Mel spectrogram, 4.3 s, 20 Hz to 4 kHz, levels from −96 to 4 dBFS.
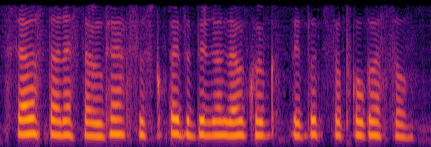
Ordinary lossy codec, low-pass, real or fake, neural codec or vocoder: AAC, 32 kbps; 3.6 kHz; fake; autoencoder, 44.1 kHz, a latent of 192 numbers a frame, MeloTTS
